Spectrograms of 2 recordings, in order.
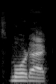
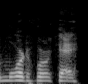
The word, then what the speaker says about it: Mordak: It's pronounced Mordak, but Mord 4K. No.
